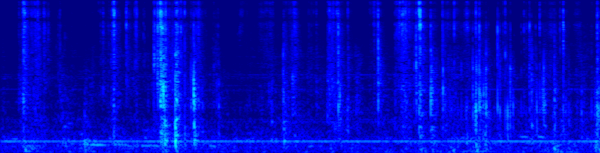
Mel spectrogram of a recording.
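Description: A clear plastic adhesive drape for a wound VAC dressing crinkling and crackling in irregular snaps as it is handled and peeled from its backing.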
